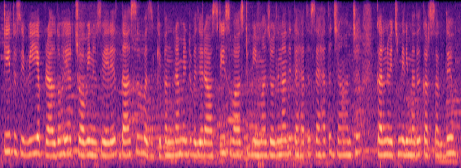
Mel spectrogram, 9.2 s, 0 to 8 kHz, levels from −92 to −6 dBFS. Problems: constant background noise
